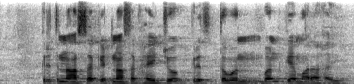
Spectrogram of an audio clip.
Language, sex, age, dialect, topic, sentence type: Magahi, male, 18-24, Western, agriculture, statement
